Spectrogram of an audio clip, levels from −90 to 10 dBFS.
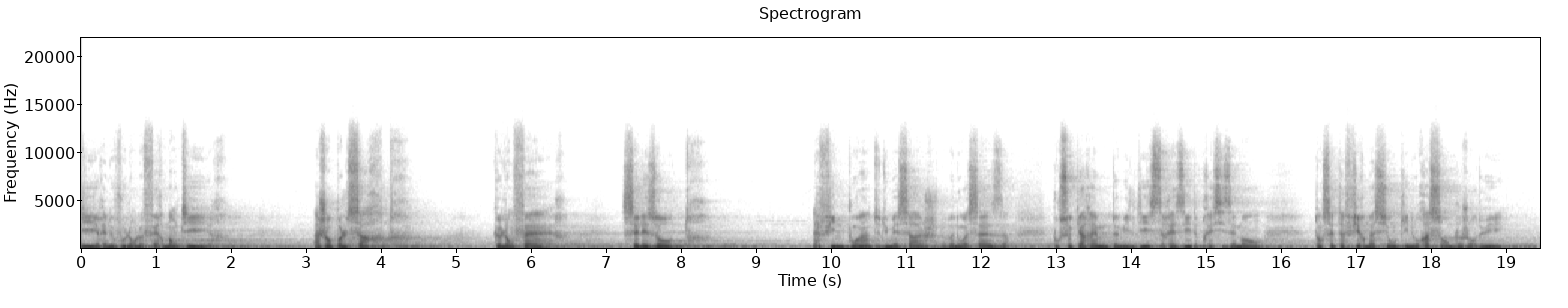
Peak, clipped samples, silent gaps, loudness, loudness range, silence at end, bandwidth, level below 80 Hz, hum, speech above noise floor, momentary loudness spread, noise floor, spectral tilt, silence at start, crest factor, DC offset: -8 dBFS; under 0.1%; none; -25 LUFS; 4 LU; 0.05 s; 11.5 kHz; -60 dBFS; none; 25 dB; 19 LU; -49 dBFS; -5 dB/octave; 0 s; 16 dB; under 0.1%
